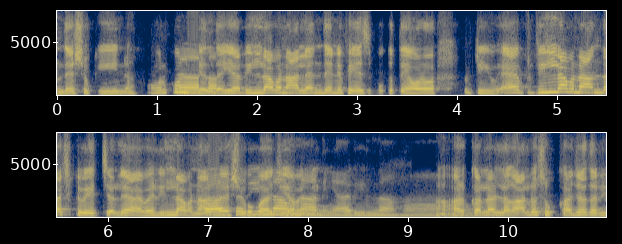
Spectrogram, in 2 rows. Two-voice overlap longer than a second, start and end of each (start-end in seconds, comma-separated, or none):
6.9-8.2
